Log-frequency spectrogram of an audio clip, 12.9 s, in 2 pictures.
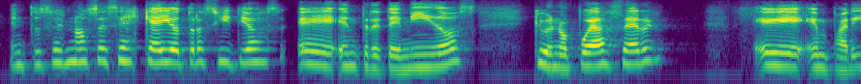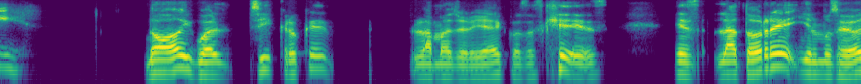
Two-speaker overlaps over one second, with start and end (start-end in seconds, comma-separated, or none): none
